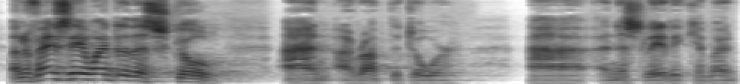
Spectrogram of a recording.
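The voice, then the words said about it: Northern Irish accent. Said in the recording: “my northern accent”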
